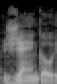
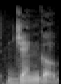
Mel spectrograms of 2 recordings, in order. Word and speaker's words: Django: And that's why the name Django Reinhardt has a D because they pronounce it that way, Django. It's not Django, it's Django.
